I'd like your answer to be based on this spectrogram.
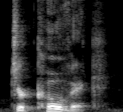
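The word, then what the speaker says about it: Jurkovec: I did some Googling on Phil earlier today, and I found out they pronounce his name Jurkovic with the hard co.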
